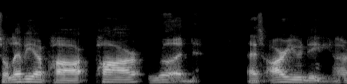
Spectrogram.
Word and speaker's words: Olivia Parr-Rud: You contact this lady, and you don't have to know how to pronounce her name correctly, but it's Olivia Parr-Rud.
